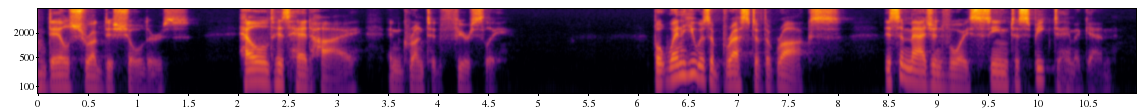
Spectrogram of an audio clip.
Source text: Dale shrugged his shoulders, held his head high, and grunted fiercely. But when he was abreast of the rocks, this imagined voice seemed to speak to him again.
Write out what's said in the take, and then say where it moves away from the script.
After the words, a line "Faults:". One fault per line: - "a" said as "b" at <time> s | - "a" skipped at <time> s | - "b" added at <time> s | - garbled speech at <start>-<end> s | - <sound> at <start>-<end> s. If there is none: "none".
Dale shrugged his shoulders, held his head high, and grunted fiercely. But when he was abreast of the rocks, this imagined voice seemed to speak to him again.
Faults:
none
